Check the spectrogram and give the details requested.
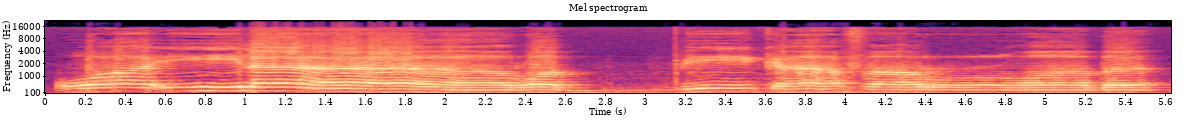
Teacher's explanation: لام کے اوپر کھڑا زبر ہے، 1 سیکنڈ لمبا کر کے پڑھا جائے گا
